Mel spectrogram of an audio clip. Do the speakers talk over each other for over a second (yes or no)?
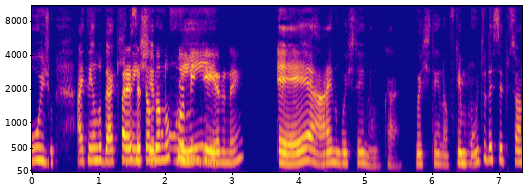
yes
